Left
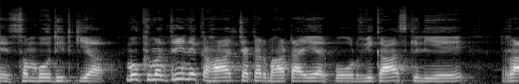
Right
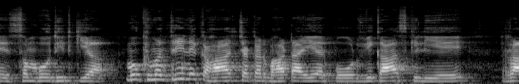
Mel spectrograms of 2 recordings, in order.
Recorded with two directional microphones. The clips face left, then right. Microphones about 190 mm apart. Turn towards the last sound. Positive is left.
turn(degrees=20)  # may be behind; listen again after turning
